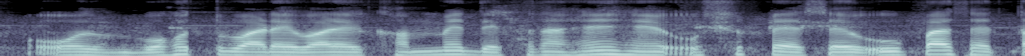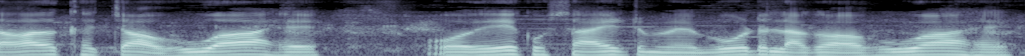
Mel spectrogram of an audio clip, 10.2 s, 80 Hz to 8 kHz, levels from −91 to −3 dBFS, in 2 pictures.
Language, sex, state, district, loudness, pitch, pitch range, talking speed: Hindi, male, Uttarakhand, Tehri Garhwal, -21 LUFS, 130 Hz, 120-140 Hz, 150 wpm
